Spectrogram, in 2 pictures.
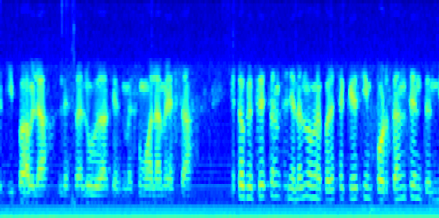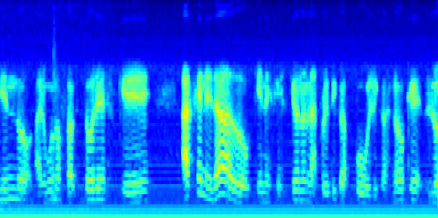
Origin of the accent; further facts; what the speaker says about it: Moreno, Buenos Aires Province, Argentina; yo provengo de Moreno, del conurbano bonaerense.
